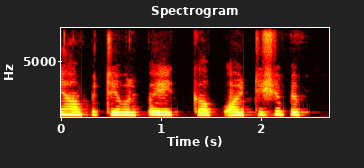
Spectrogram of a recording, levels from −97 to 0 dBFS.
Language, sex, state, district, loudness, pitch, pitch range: Hindi, female, Chandigarh, Chandigarh, -15 LUFS, 245 Hz, 235-250 Hz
